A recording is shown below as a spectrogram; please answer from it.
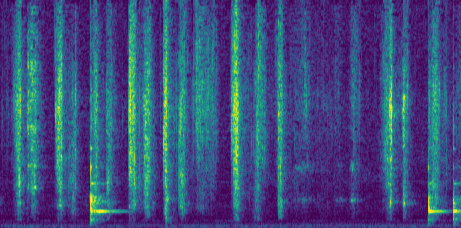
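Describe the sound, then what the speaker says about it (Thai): Chili paste with fermented fish is pounded in a mortar, giving a close, quick run of rhythmic pestle thumps with occasional sharper knocks, continuing steadily throughout. "ต้องใส่ปลาร้าด้วย โขลกกให้เข้ากันนะคะ"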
